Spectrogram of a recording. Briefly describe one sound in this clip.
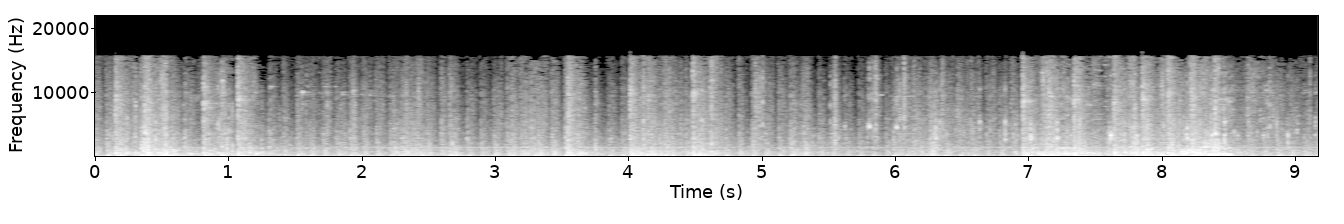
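Pistol shots ring out in quick bursts, echoing off nearby walls.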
